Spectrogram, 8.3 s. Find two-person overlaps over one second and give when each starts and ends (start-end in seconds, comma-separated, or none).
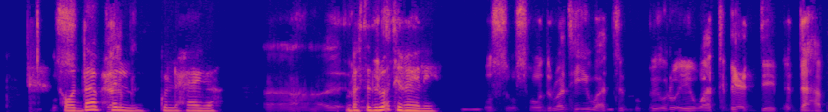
none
